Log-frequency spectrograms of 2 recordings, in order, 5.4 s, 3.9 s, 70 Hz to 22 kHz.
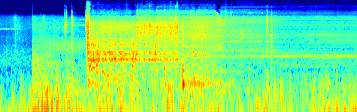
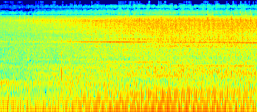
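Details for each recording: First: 2015 Kia Forte 1.6L turbo no-start that cranks but won't run; with starting fluid sprayed into the intake it fires only briefly, running a few seconds before fading. It has spark but no fuel, a fuel delivery failure. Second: 2015 Kia Forte 1.6L turbo, after fuel pump replacement fixed a no-start: the engine catches and settles into a steady, even idle with a smooth hiss and no stumble or miss, and no fuel leaks. Normal idle.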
